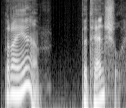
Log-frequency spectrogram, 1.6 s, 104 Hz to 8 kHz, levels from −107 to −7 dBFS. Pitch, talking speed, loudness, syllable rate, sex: 160 Hz, 150 wpm, -17 LUFS, 7.2 syllables/s, male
